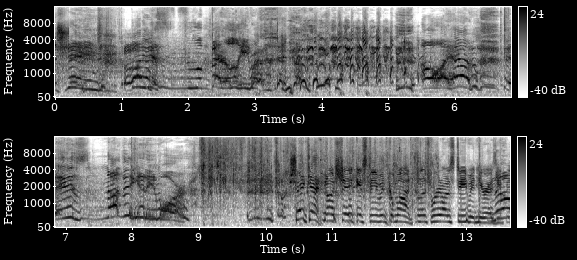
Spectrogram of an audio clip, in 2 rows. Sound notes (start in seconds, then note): 0.8 all laugh; 9.0 violently shaking mixer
